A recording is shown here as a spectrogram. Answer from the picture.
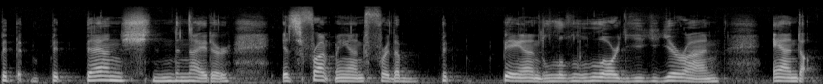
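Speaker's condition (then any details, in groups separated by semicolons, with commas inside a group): Stutter; stutter persisting despite much of life trying to stop, described as incurable; severe stutter, stutters a lot; struggles to speak; repeated sounds, prolonged sounds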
